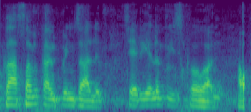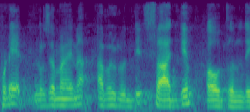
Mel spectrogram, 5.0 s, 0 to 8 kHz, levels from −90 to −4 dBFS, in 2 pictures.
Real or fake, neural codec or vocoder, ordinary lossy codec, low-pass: fake; codec, 24 kHz, 1.5 kbps, HILCodec; none; 7.2 kHz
